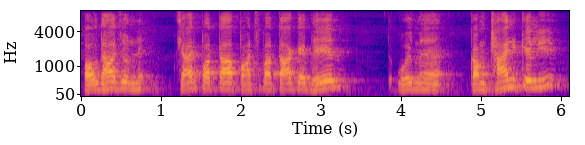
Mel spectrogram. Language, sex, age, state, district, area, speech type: Maithili, male, 60+, Bihar, Samastipur, urban, spontaneous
